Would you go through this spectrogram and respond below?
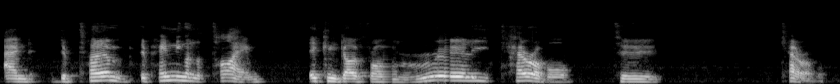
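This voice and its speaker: A man's voice: medium pitch, animated, takes it slowly. A man delivering a blunt, combative ranting monologue, repeatedly saying "let me say something" and checking with "yeah?". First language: English. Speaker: speaker's corner vlogger. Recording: dull lo-fi sound.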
